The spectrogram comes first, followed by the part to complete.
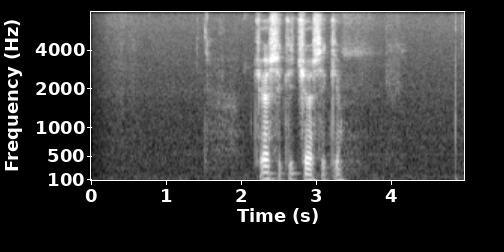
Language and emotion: Russian, neutral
